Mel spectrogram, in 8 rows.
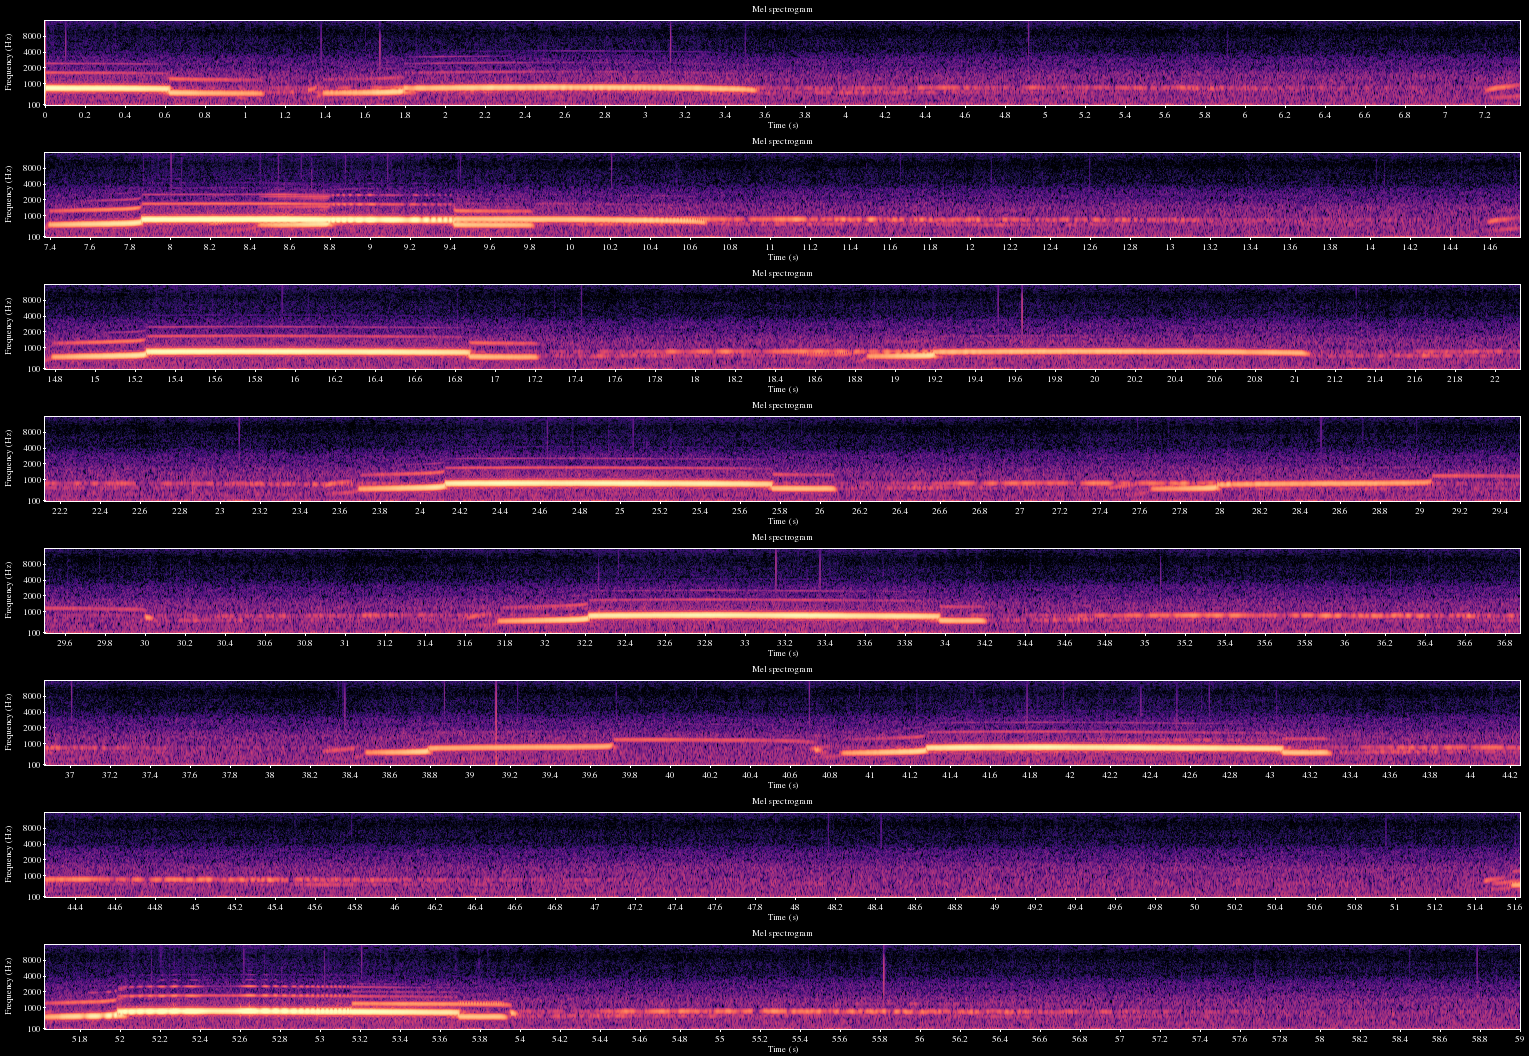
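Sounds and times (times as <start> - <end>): loons calling: 0.0 - 48.4, 49.9 - 58.9.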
